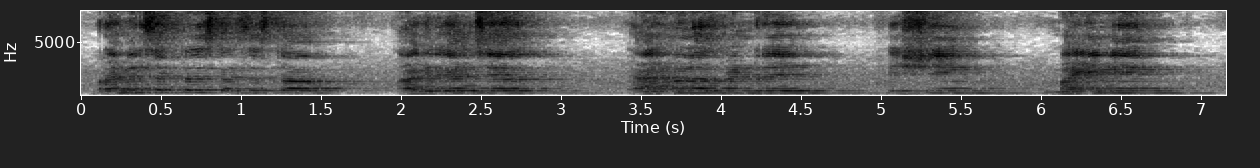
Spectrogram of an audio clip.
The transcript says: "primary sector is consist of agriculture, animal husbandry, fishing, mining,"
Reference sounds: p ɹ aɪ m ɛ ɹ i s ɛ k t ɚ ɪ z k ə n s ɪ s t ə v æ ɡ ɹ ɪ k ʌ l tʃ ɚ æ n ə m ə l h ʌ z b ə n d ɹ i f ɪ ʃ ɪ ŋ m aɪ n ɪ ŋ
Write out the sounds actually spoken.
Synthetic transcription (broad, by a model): p ɹ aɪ m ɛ ɹ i s ɛ k t ɚ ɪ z k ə n s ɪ s t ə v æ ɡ ɹ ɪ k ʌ l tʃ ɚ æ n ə ə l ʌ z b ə n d ɹ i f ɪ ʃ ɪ ŋ m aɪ n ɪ ŋ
